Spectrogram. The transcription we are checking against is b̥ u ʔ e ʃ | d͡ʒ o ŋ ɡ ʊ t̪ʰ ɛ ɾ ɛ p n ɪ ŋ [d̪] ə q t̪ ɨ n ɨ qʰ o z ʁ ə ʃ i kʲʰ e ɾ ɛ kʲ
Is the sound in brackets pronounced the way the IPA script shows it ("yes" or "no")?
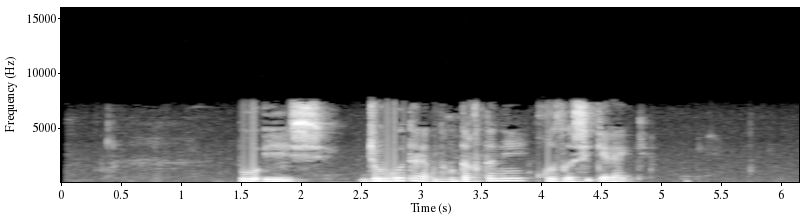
yes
